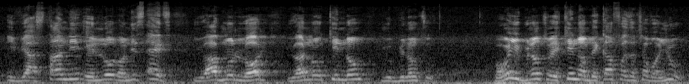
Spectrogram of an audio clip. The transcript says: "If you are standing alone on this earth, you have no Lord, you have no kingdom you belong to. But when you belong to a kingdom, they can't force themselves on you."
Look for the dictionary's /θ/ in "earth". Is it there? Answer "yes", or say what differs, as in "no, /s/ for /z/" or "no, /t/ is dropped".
no, /s/ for /θ/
